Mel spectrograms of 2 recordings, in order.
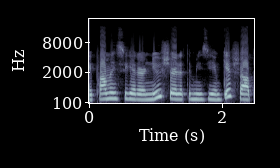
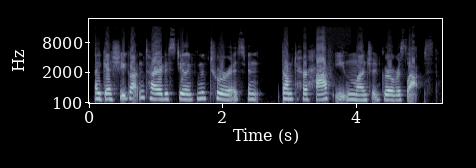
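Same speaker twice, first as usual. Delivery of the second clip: usual speaking voice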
